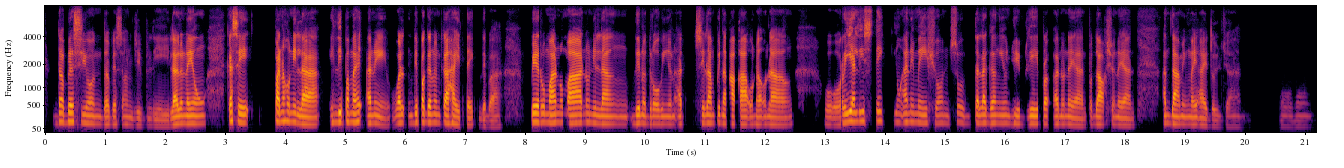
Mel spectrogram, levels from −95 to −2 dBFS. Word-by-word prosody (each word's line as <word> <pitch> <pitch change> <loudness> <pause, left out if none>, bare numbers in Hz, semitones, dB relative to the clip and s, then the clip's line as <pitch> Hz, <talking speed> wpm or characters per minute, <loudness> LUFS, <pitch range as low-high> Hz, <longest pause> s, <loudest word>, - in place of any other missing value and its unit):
The 165 +4 +2
best 165 -1 +3
'yon. 140 -4 -5
The 125 - -1
best 125 0 -8
ang 125 -3 -12
Ghibli 105 -2 -14
lalo 125 +3 +6
na 135 0 +3
'yong 140 0 -1 0.3
kasi 160 -4 +5 0.4
panahon 170 0 +5
nila, 125 -6 +5 0.2
hindi 155 +3 +1
pa 165 - +3
ma-ano, 155 -3 +1
eh. 115 -4 -2
Wal 145 +5 +1
hindi 140 +3 -3
pa 160 -1 +2
gano'n 155 -1 0
ka-high-tech, 120 -3 +2
'di 105 - -10
ba? 90 -1 -8 0.5
Pero 160 -1 +5
mano-mano 150 0 +5
nilang 130 -3 -2
dino-drawing 130 -2 -4
'yon 130 - -11
at 130 0 -5 0.2
sila 150 0 0
ang 140 - -4
pinakakauna-unahang 125 -3 0 0.5
oo, 120 -1 -8
realistic 170 +2 +1 0.2
'yong 155 -1 -8
animation. 145 -3 -4
So 150 -5 -9
talagang 145 -1 -1
'yong 140 -1 -9
Ghibli 135 0 -5
pa 135 -1 -3
ano 130 0 -3
na 130 -1 -5
'yan, 110 -2 -5
production 125 0 -1
na 120 -2 -6
'yan, 110 -1 -5 0.5
ang 140 0 -6
daming 130 -2 +1
may 125 0 -3 0.2
idol 100 -2 -14
diyan. 90 0 -20 0.7
Oo. 90 0 -27
135 Hz, 155 wpm, -25 LUFS, 125-150 Hz, 0.7 s, lalo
